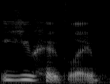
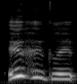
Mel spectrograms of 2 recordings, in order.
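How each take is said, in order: First: The name begins with a y sound. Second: The name begins with a plain oo vowel. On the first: The speaker calls it right. "is actually Yoo-hoo glue" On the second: The speaker calls it wrong. "we've all been saying it incorrectly"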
